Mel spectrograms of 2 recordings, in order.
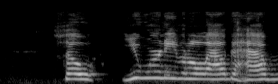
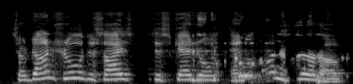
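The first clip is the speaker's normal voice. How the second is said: normal talking voice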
